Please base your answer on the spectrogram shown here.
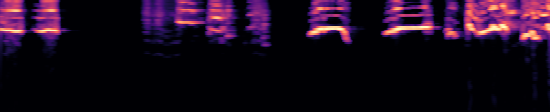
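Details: Loud ngeplong-style song of an oriental magpie-robin that provokes rival birds: clear ringing whistles with bent, slurred notes, then a quick jumble of chirps, in phrases broken by pauses.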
